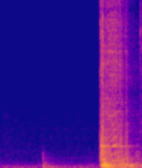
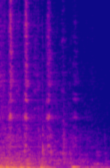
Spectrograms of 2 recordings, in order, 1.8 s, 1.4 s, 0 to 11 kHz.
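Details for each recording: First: Lincoln Ranger 250 gas-driven welder with a weak starter: cranks steadily for about two seconds and never fires; crank no-start traced to a fuel feed problem, possibly a broken tank pickup, not simply out of gas. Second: Lincoln Ranger 250 gas-driven welder after a no-start: the small petrol engine gives a few rough low chugs, fires and runs briefly. Owner suspects a fuel feed problem (pickup tube or hose in the tank) and a worn starter.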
